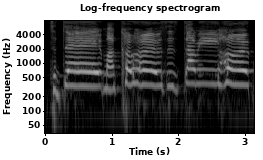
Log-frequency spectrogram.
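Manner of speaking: loud, high, drawn-out hype intro; hyped announcement. Real, not acted. Host hypes up the co-host for listeners, loud and high. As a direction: announce the guest like a big reveal.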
